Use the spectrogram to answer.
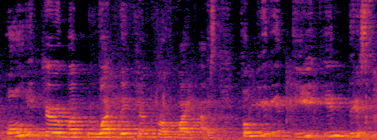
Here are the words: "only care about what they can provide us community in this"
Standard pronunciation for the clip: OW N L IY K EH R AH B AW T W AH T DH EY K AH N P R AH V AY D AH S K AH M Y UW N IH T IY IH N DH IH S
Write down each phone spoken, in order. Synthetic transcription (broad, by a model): OW N L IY K EH R AH B AW T W AH T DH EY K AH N F R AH F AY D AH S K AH M Y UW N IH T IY IH N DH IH S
